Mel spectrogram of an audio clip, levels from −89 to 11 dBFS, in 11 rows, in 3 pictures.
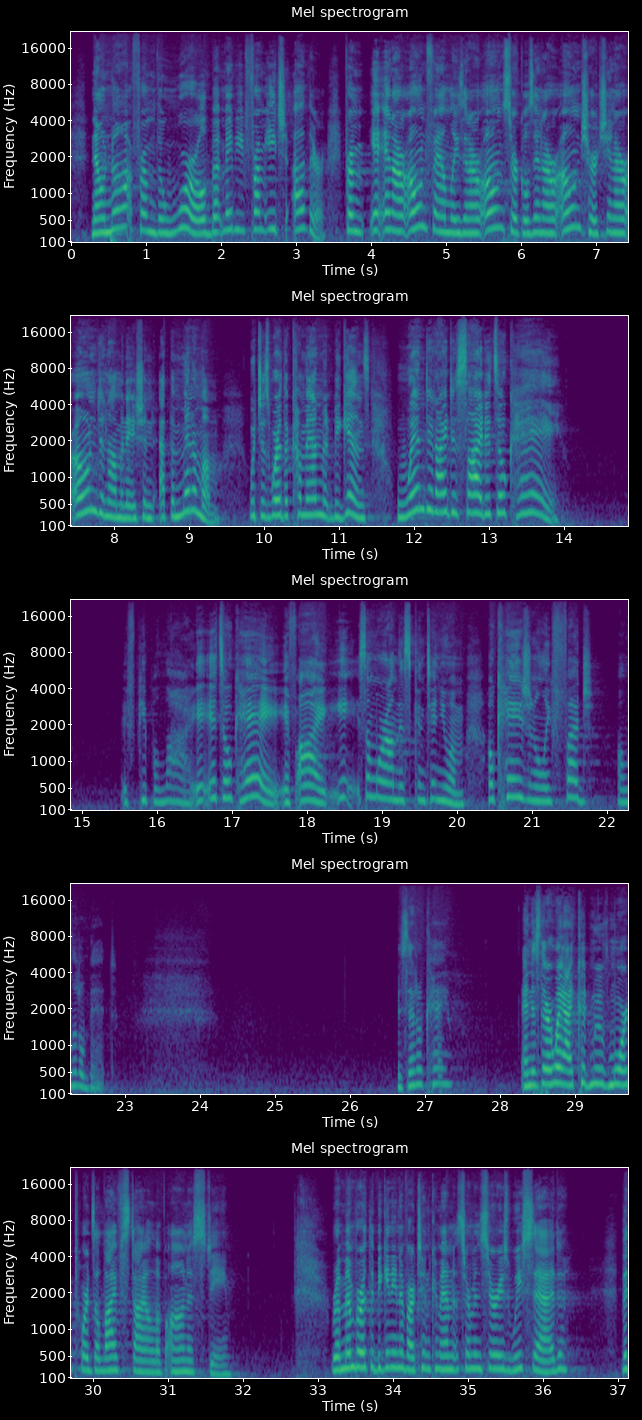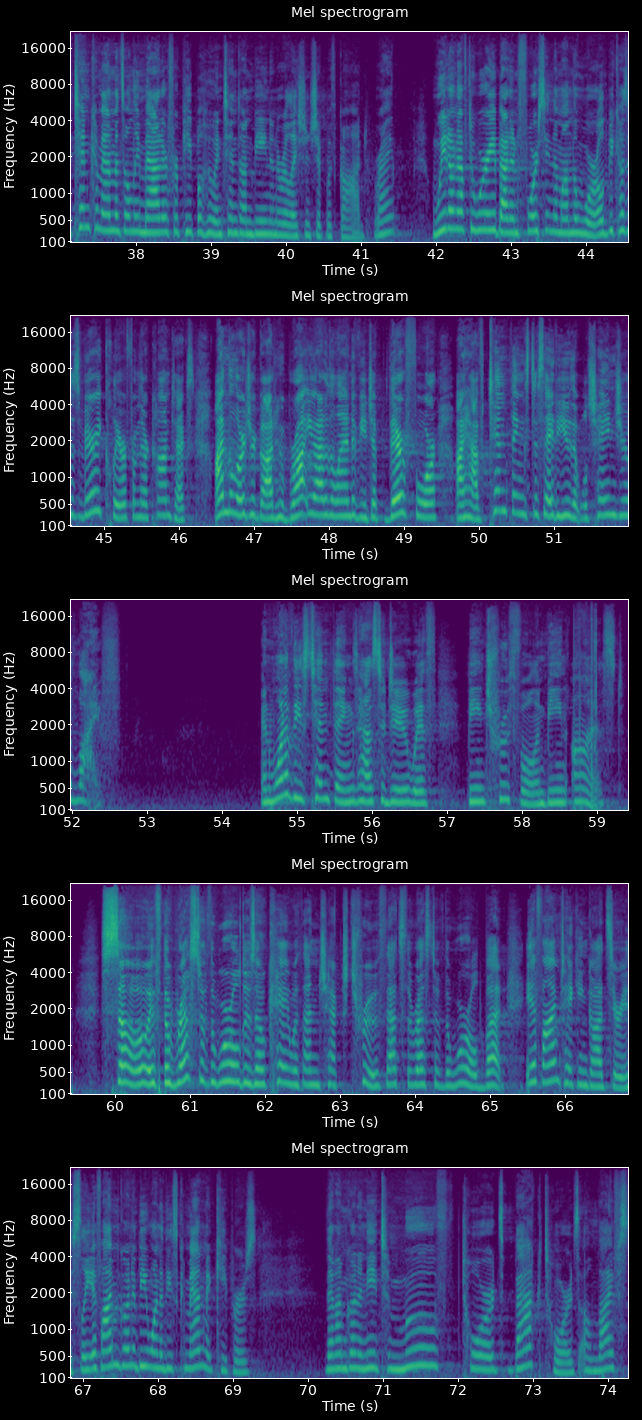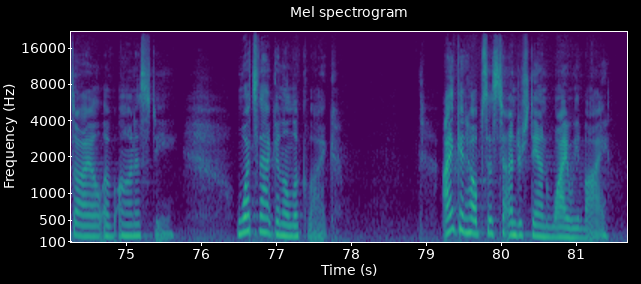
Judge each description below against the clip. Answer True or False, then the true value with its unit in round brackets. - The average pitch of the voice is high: True (265 Hz)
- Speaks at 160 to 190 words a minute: True (170 wpm)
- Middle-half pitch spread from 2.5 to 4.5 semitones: True (3.8 semitones)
